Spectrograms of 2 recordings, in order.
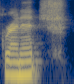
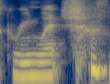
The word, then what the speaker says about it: Greenwich: We came from middle of nowhere, upstate New York, in this small town called Greenwich, New York, not pronounced Greenwich. It's Greenwich.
